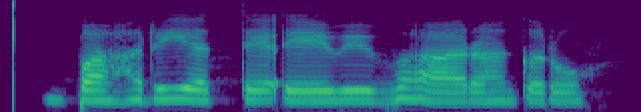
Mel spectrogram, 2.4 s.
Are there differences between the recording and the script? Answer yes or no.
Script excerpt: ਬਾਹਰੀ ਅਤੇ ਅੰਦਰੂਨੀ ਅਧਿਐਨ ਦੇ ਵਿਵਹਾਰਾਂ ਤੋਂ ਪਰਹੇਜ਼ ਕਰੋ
yes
